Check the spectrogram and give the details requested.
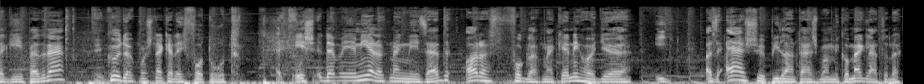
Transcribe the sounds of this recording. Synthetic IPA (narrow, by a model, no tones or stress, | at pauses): ɛɡeːpɛd̪rɛkyld̪ø̞kmo̞ʃt̪nɛkɛd̪ɛcfo̞t̪oːt̪eːʃd̪ɛoɛmiɛløt̪mɛɡneːzɛd̪ɒrːɒfo̞ɡlɒkmɛkːeːrniɦo̞ɟ | iːɟ | ɒzɛlʃøːpilːɒnt̪aːʒbɒnɒmiko̞rmɛɡlaːt̪o̞d̪ɒ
